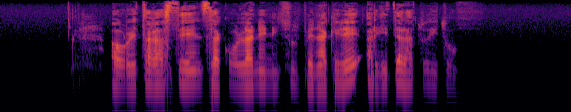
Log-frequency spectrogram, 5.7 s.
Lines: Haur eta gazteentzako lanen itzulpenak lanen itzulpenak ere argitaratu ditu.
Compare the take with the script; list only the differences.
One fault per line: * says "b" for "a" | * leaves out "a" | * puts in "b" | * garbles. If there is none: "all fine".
* leaves out "lanen itzulpenak"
